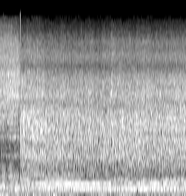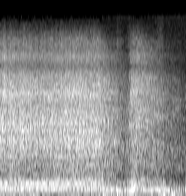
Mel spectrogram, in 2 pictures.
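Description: Dirt bike doing a burnout: the engine is held at high, steady revs with the rear wheel spinning. About six seconds in the revs drop and are blipped up and down.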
